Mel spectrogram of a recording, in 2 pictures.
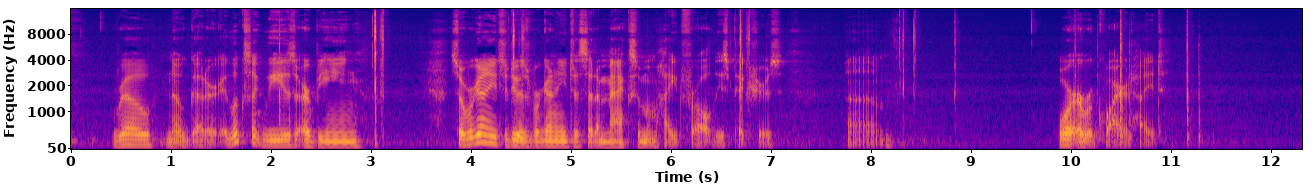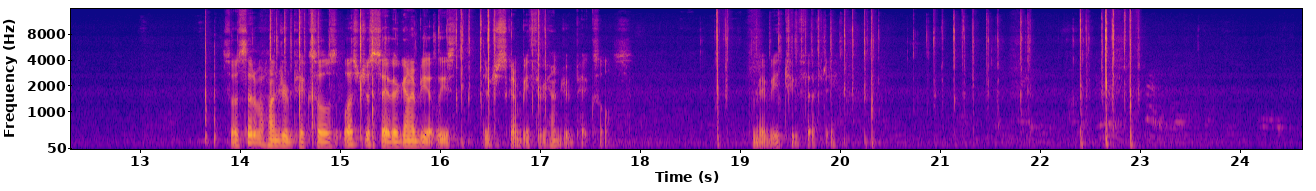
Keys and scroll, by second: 3.1 super+Tab, 16.2 super+s, 17.0 super+r, 18.9 super+Tab, 22.5 super+s, 22.8 super+Tab, 22.9 super+r.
